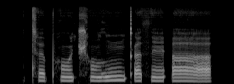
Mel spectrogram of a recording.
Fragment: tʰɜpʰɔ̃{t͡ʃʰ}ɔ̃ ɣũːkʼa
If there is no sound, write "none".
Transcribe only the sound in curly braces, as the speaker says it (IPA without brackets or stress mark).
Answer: t͡ʃʰ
